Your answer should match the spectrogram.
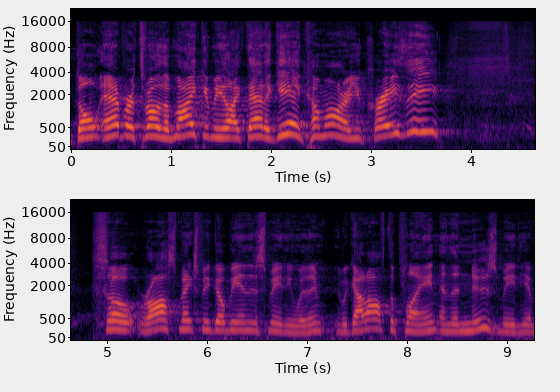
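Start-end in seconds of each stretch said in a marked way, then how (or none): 0.0-3.7 loud, high-pitched telling-off; exasperated shout, climbing higher to the end; indignant yell. Retold or imitated. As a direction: yell it in outraged disbelief. Retold outburst at friend throwing mic.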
